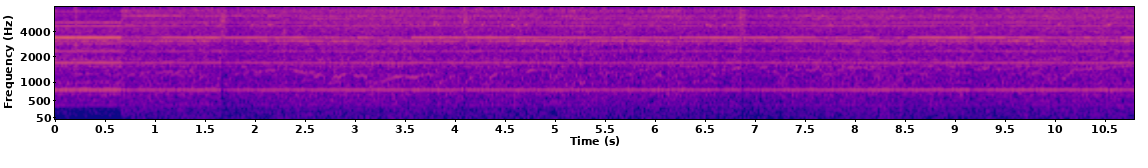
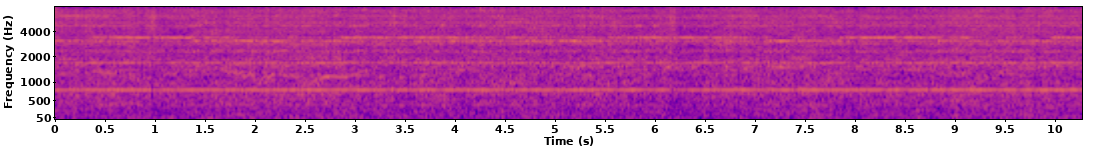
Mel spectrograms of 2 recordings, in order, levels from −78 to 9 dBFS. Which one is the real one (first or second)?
first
